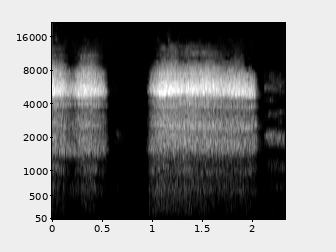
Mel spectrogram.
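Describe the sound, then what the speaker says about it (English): Two forceful breaths are pushed out during a core-training breathing exercise, each a loud, close, breathy rush, the second longer, separated by a short pause and followed by a softer tail of air. "Inhale just a little. And exhale."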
